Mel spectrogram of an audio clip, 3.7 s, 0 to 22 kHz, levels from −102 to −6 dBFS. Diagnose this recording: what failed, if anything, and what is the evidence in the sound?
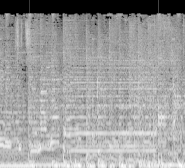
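The failure is at the driver or buffer stage: periodic USB or driver dropouts. From 2.21 s to 3.66 s the sound is broken by evenly spaced ticks, one every 54 ms, around thirty in all. Each gap removes roughly 10 ms of audio. The missing audio is skipped rather than filled, so the waveform jumps and clicks at each join. The steady spacing points to a background task stalling the USB transfer or audio driver on a fixed schedule.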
